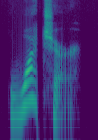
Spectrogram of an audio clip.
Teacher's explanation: >> Exactly, but I'm saying, "What do you want?" What do you becomes what cha because in British English, when a T meets a Y like in what you, it often turns into a cha sound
